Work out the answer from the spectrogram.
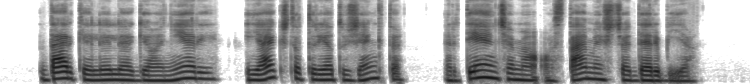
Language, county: Lithuanian, Vilnius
